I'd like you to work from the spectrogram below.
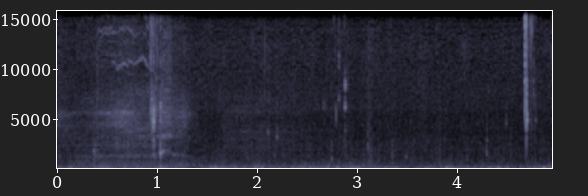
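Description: A stormy night with steady rain and low rolling thunder, a continuous wash of rainfall under rumbles and occasional faint cracks.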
